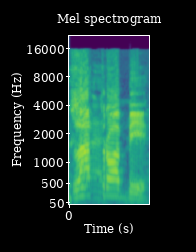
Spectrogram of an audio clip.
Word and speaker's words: Latrobe: é Latrobe.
